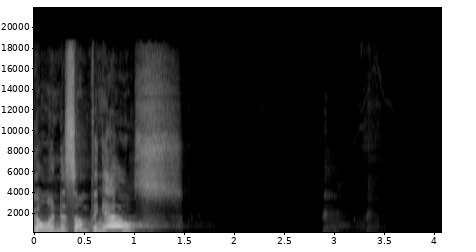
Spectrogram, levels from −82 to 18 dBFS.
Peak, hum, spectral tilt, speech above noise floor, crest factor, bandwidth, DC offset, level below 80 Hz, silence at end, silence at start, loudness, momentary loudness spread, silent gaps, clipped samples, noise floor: -4 dBFS; none; -1 dB/octave; over 73 dB; 18 dB; 19 kHz; under 0.1%; -76 dBFS; 2.65 s; 0 s; -17 LUFS; 16 LU; none; under 0.1%; under -90 dBFS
